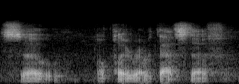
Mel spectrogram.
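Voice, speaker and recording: A man with a gravelly, throaty voice, casually narrating a software tutorial in a muffled, roomy home recording. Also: a bass voice, little pitch movement, unhurried, a little hiss or hum. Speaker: tutorial presenter.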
